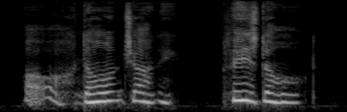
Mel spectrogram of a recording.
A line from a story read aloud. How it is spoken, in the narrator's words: She moaned when I did it and said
